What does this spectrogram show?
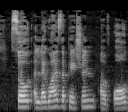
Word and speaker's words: Elegba: Okay, it's spelled here Elegba, but it's Elegwa in the book.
